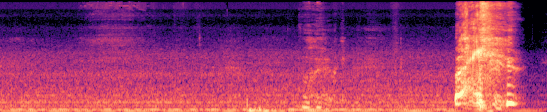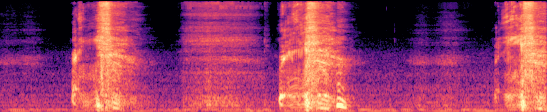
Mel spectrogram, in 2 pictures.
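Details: Adult deliberately tickling the inside of the nose with a tiny feather: several sharp, forceful sneezes with brief gasps between them; induced sneezing.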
